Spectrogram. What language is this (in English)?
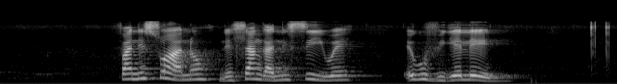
Zulu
